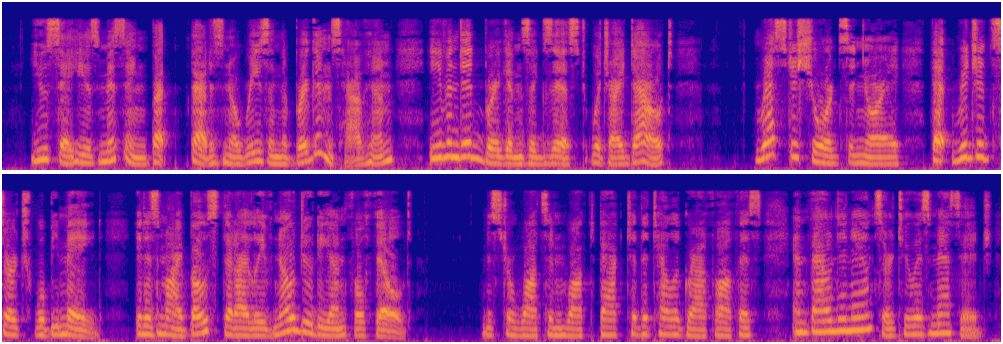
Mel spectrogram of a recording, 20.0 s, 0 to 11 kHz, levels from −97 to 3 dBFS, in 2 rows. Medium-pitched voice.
Yes: medium, 155 Hz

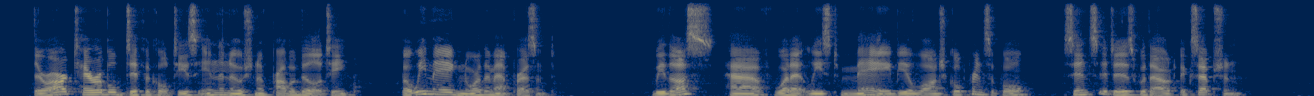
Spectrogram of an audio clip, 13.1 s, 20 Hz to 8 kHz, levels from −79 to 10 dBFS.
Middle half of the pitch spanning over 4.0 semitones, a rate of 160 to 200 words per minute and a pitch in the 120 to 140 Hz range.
No: average, 4.7 semitones; average, 145 wpm; low, 135 Hz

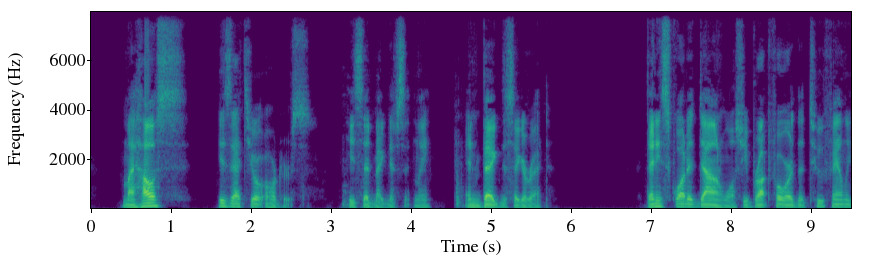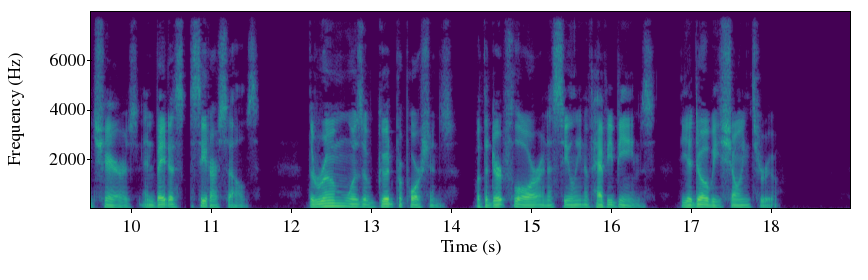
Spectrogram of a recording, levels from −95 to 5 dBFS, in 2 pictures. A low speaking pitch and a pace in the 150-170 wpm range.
Yes: very low, 85 Hz; average, 160 wpm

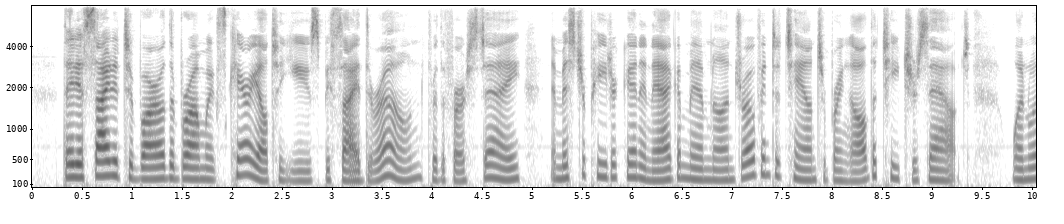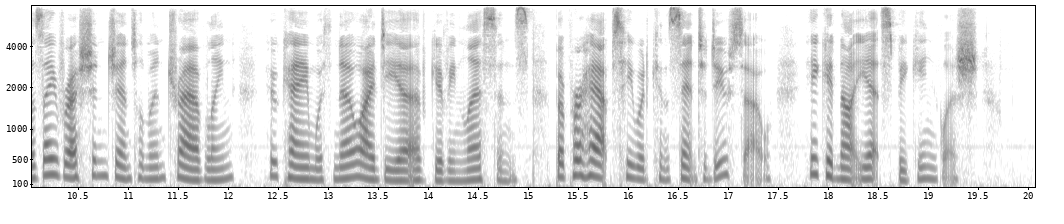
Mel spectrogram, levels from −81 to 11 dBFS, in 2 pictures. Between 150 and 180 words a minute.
Yes: average, 175 wpm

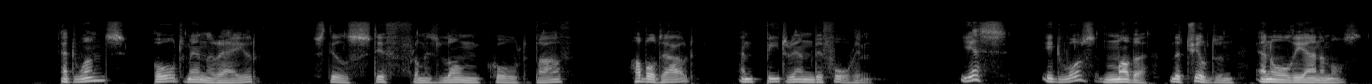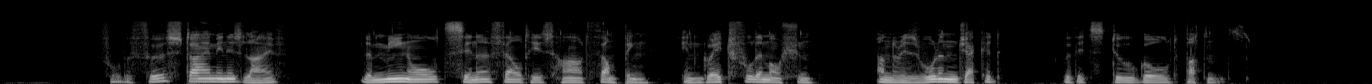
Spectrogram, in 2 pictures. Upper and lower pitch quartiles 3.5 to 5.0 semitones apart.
Yes: average, 3.9 semitones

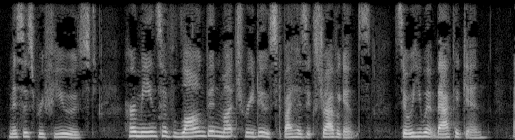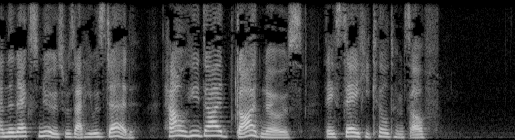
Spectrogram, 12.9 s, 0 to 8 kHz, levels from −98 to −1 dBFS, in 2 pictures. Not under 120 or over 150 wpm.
No: average, 165 wpm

